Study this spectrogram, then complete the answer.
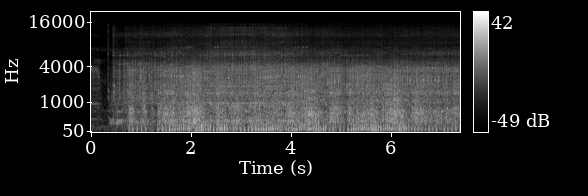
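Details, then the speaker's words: Honda Scoopy FI scooter after replacing a weak CKP sensor (earlier dirty fuel pump and injector cleaned, valves adjusted): starts immediately on restart and settles into a steady, even idle with no misses. "Dicoba dimatikan kembali lalu diarter kembali. langsung menyala ya."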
